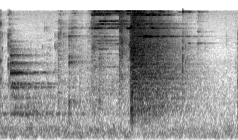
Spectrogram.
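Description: Metallic clinking: a sharp clink with a short ring, then a louder jangling rattle about a second in.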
